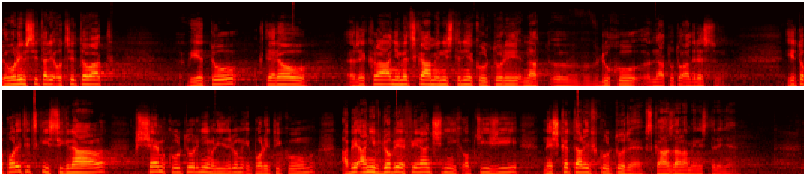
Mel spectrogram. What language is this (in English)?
Czech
